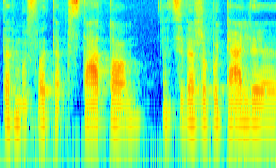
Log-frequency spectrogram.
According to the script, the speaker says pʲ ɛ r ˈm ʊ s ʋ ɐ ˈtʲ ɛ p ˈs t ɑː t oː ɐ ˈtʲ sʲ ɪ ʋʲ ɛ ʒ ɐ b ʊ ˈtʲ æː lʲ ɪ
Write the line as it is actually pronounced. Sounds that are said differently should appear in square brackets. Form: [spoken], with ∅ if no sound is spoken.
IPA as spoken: pʲ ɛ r ˈm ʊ s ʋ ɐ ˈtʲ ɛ p ˈs t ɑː t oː ɐ ˈtʲ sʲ ɪ ʋʲ ɛ ʒ ɐ b ʊ ˈtʲ æː lʲ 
